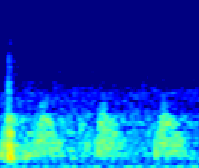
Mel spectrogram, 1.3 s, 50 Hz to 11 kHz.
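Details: Rapid, regular whooshing pulses over a low hum, roughly 160 a minute: a normal fetal heartbeat picked up by Doppler at a 16-week midwife appointment.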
